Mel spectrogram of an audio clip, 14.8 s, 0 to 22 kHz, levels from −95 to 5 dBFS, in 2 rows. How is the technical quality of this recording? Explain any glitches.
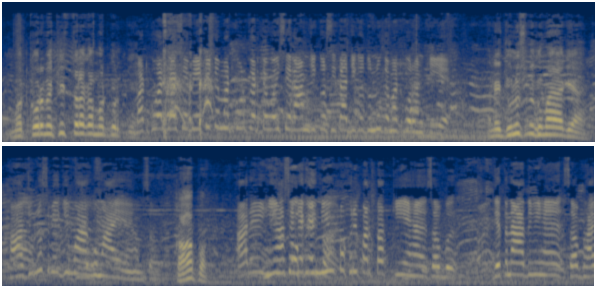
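The technical quality of the recording is sound, with no glitches to explain.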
